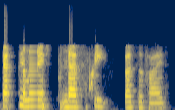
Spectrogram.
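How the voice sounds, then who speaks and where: A woman's voice: mid-range voice, fairly even intonation, unhurried, faint music behind. A woman commenting at a public meeting over a phone line that keeps breaking up into choppy dropouts, speaking earnestly with many fillers. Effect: phone connection breaking up, choppy dropouts. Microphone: phone call.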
